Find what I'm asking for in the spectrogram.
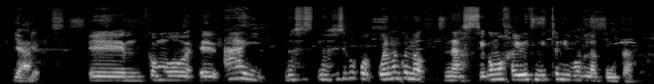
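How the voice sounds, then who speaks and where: A woman speaks fairly slowly with hardly any pauses, her fairly high pitch carrying lively intonation and big swings in loudness. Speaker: university student with own podcast. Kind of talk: casual chat.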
